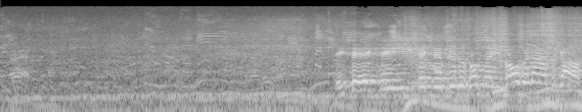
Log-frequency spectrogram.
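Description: Car engines roar and rev in the distance.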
